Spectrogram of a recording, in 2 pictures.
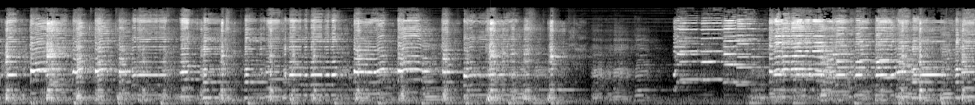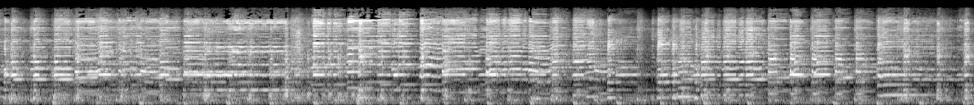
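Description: A harmonica ensemble of diatonic, chord and bass harmonicas plays a gospel-quartet-style instrumental over a backing track, with a lead harmonica on the melody. About ten seconds in the music drops back quietly for a moment, then the full ensemble comes back in louder.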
